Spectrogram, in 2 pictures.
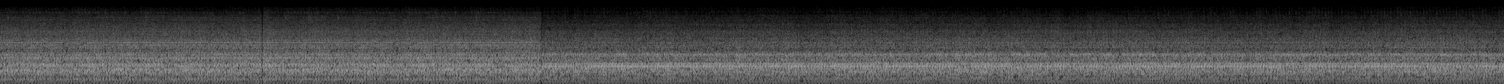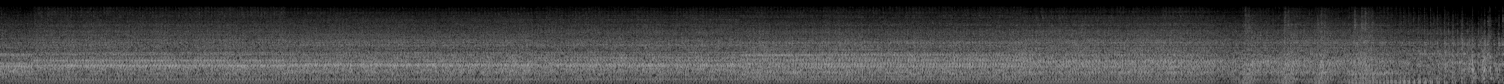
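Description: Small single-cylinder gasoline engines running steadily at governed speed: a push lawn mower's engine, then a Predator portable generator's engine. Near the end the mower engine sputters and dies as it runs out of fuel.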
